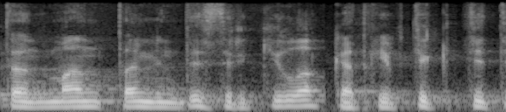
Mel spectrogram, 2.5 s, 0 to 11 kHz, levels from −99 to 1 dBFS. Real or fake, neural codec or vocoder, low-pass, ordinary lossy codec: fake; vocoder, 48 kHz, 128 mel bands, Vocos; 9.9 kHz; AAC, 48 kbps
